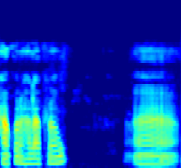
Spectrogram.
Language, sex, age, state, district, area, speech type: Bodo, male, 30-45, Assam, Udalguri, urban, spontaneous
